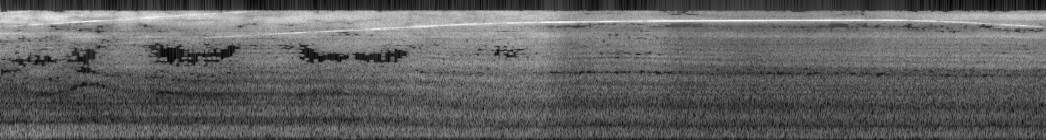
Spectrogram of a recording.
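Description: Small turbine engine of a radio-controlled model jet running: a steady rush of exhaust under a thin, high-pitched whine. The whine climbs over the first few seconds, holds steady, then drops away near the end.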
